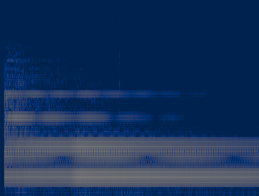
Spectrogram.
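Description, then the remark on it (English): A single bell strike rings out clearly with a bright metallic tone, then sustains and slowly fades over a couple of seconds, like a ship's bell, rung in West Central Florida. No one speaks. “when you hear this bell, that means that we are one child closer to our goal for our family, our community here in West Central Florida.”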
